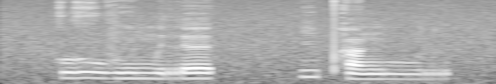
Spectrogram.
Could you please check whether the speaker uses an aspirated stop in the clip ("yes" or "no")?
yes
